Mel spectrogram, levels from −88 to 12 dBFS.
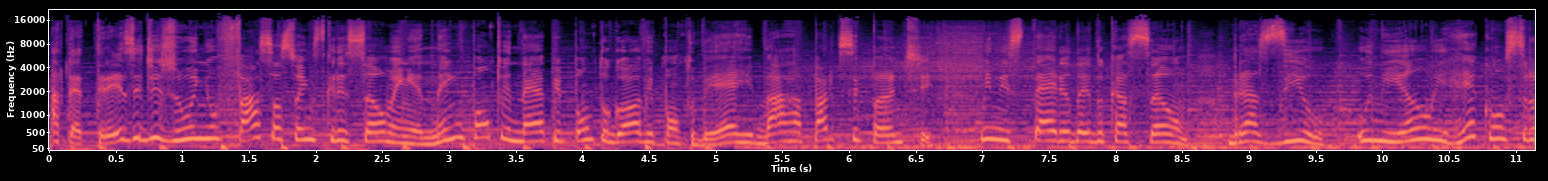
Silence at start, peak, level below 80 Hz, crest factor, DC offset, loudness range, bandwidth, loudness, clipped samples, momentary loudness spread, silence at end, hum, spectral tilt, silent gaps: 0 s; -6 dBFS; -34 dBFS; 10 dB; under 0.1%; 1 LU; 18.5 kHz; -15 LUFS; under 0.1%; 4 LU; 0 s; none; -4.5 dB/octave; none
